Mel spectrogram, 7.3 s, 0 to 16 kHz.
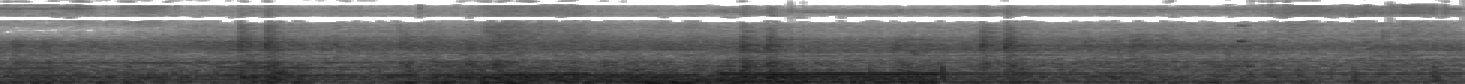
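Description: JR West 103 series 3500 electric train running, heard from inside the front car: steady rumble and a motor-and-gear hum that grows louder and a little higher from about two seconds in, then eases off just before five seconds. Faint clicks of the wheels over rail joints come about once a second.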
